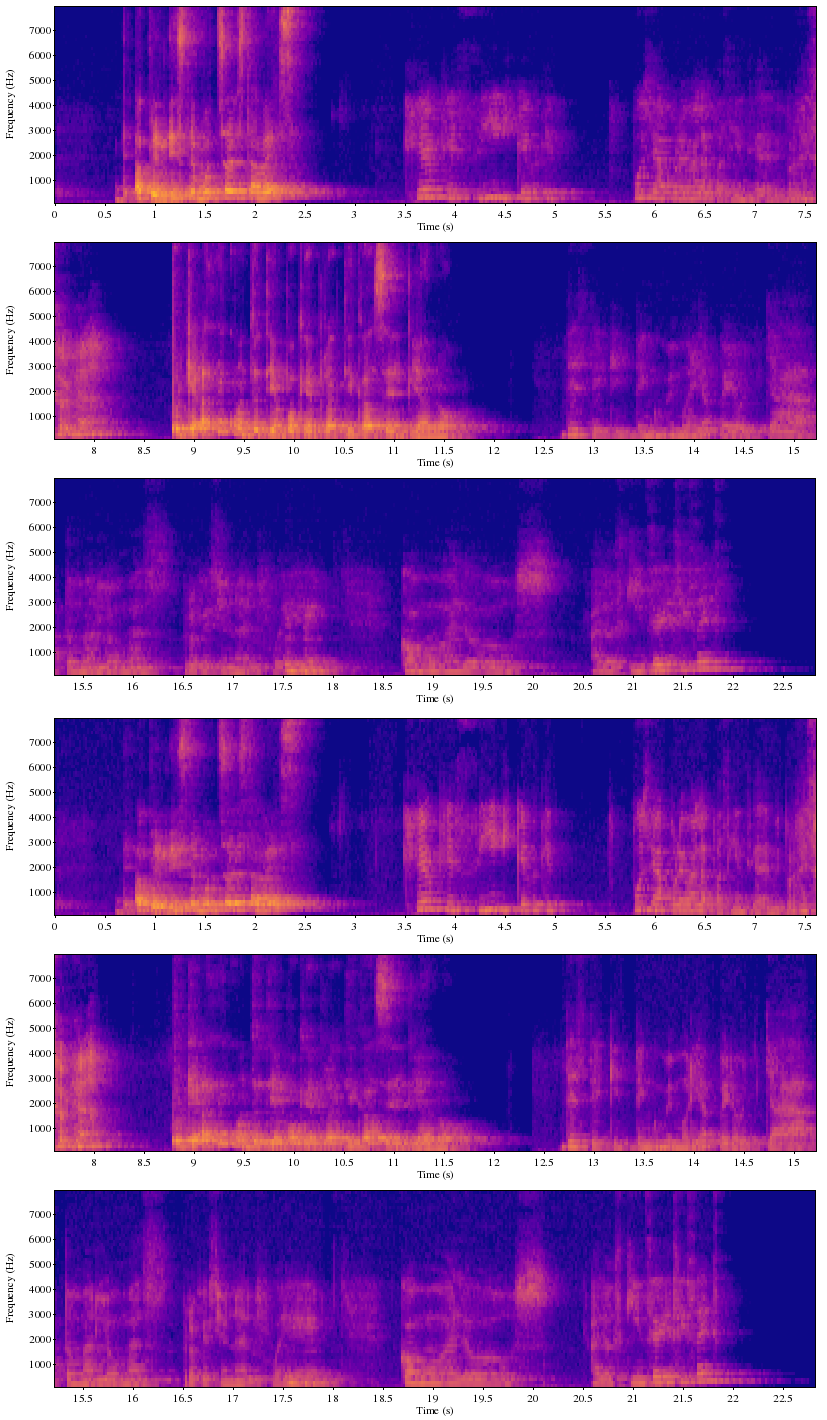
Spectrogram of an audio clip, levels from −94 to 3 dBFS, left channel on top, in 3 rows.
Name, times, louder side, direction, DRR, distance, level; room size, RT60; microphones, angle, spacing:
voice 1, 0.6-2.4 8.8-11.6 17.5-17.9, left 3 dB, 80° left, 5 dB, 0.4 m, -26 dB
voice 2, 3.5-5.0 5.8-8.1 12.7-20.1 20.6-21.9, right 3 dB, 65° right, 4 dB, 0.4 m, -39 dB
2.5 x 2.5 x 2.9 m, 0.99 s
head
